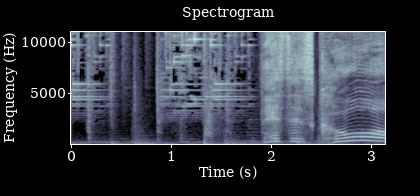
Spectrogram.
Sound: poof; magical chimes; poof

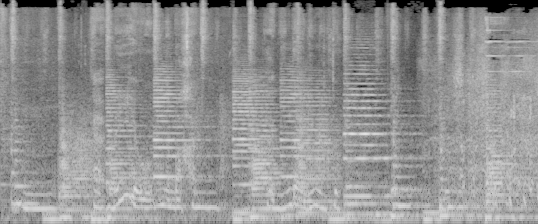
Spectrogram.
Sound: laughter

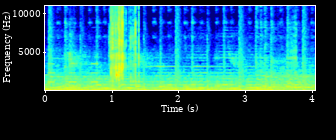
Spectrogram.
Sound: camera clicking

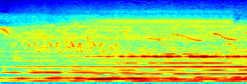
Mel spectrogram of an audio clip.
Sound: none

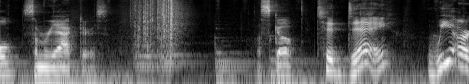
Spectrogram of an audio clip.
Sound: cards snapping

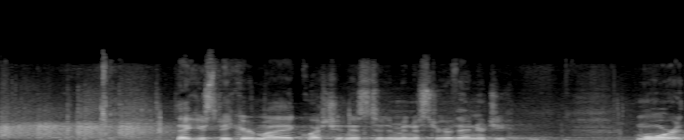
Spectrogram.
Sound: some Applause

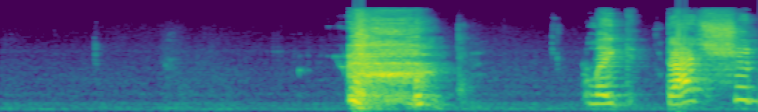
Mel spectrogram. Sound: coughs

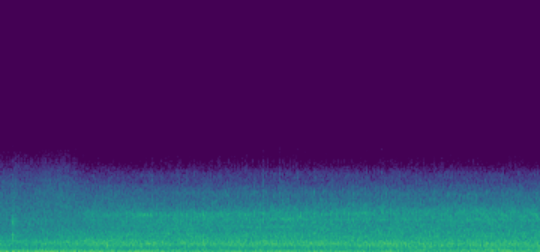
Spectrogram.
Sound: engine rumbling

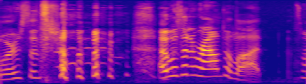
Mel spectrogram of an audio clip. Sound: chuckling

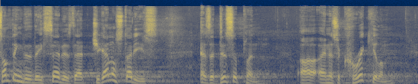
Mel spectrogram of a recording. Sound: foreign speaking

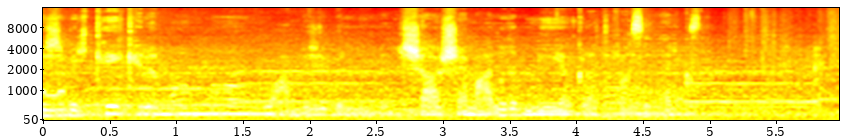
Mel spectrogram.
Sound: whispering

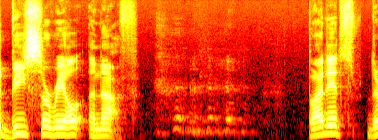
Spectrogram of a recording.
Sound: laugh

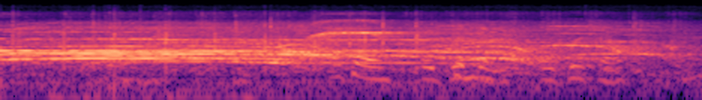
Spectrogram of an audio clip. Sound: audience applauds and cheers

